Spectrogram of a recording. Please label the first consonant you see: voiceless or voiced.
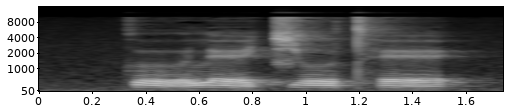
voiceless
